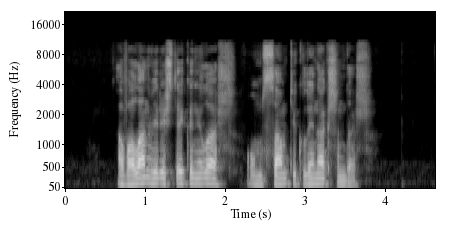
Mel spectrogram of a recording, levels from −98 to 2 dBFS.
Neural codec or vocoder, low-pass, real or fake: codec, 24 kHz, 3.1 kbps, DualCodec; 10.8 kHz; fake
